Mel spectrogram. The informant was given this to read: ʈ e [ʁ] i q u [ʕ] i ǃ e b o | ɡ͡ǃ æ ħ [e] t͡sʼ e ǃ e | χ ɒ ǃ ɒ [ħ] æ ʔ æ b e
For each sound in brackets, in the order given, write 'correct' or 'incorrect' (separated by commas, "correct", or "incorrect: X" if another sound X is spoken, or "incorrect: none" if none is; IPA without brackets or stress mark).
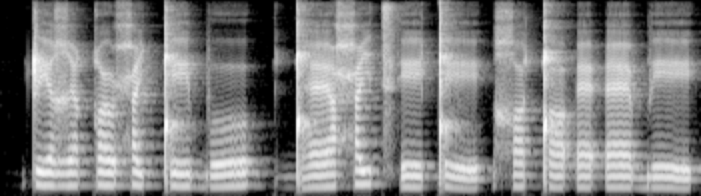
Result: correct, incorrect: ħ, incorrect: i, incorrect: ʔ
